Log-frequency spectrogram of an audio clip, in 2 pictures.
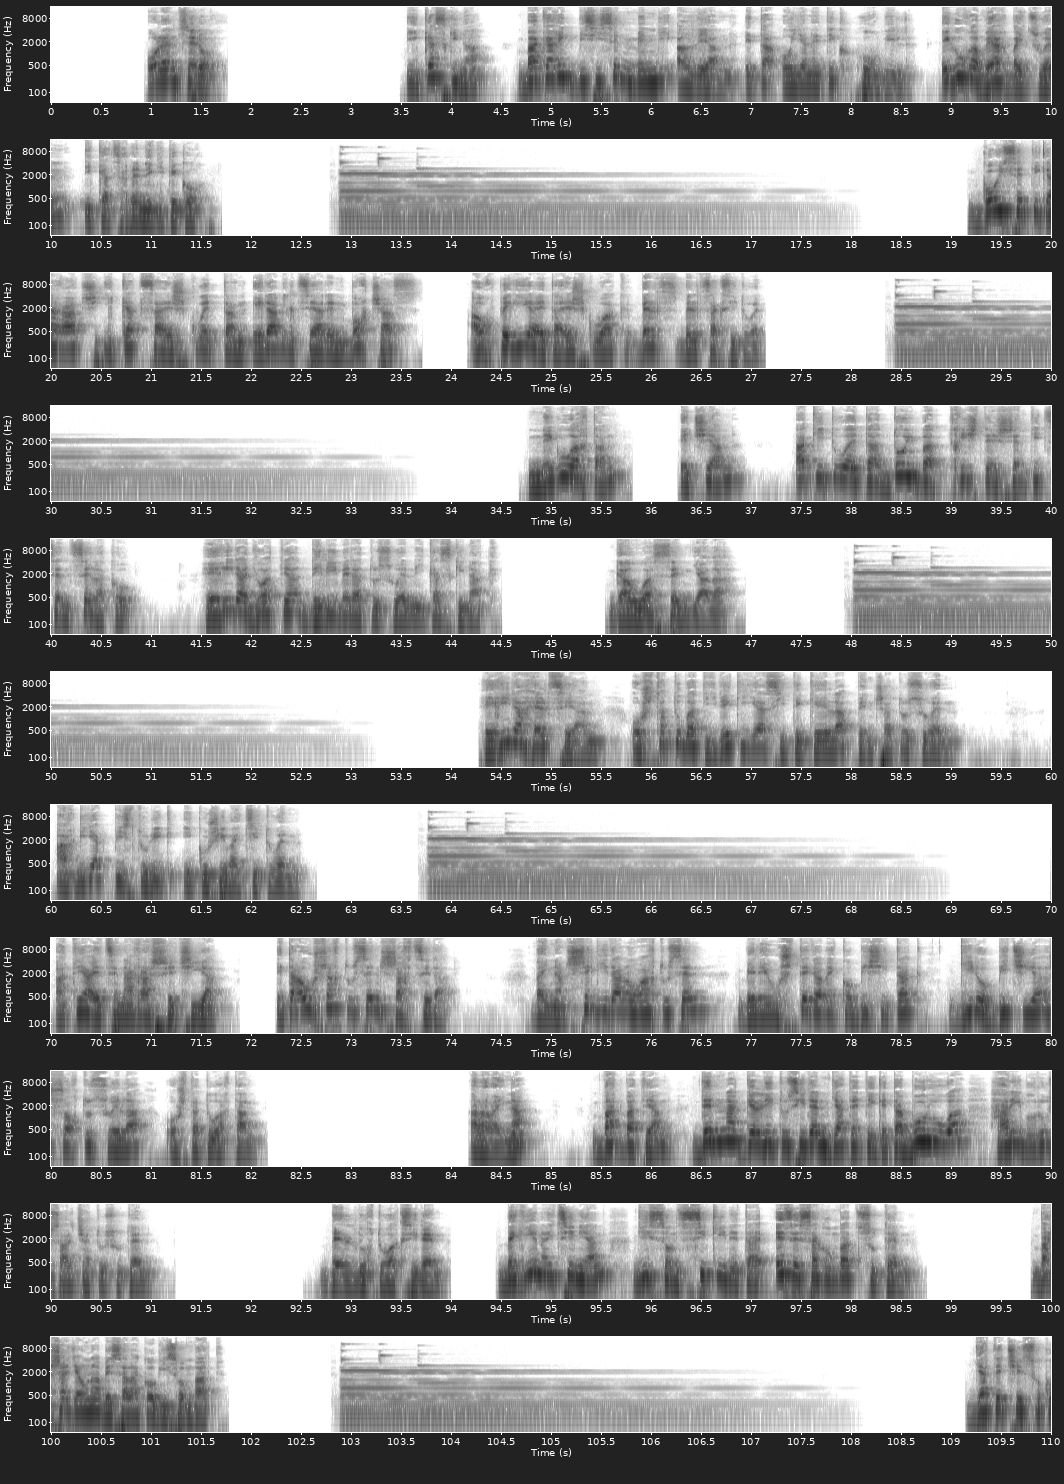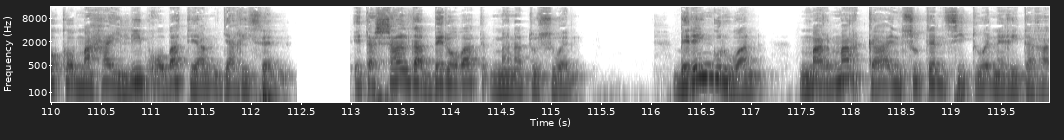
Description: Olentzero - ipuina entzungai - batuaz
